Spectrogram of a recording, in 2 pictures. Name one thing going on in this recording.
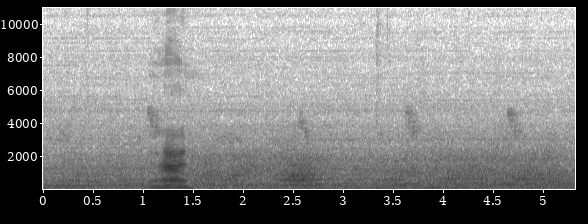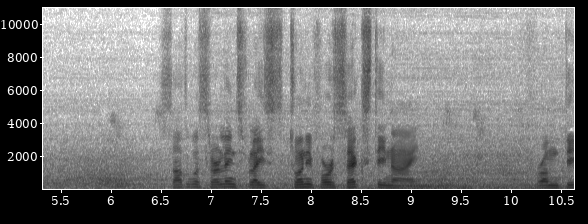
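A jet airliner roars steadily overhead.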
